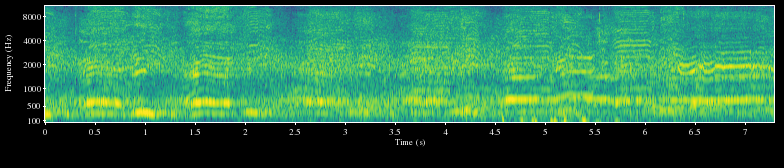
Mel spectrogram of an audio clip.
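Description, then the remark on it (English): A large crowd chants and yells together in unison at a Chiefs victory rally, a chant started by Patrick; a loud, dense wall of voices that holds steady for several seconds with rhythmic swells. “That would be Patrick starting the cheer, starting the chant.”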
